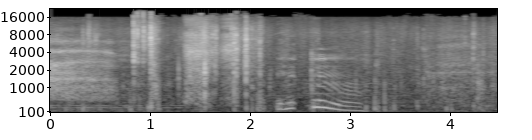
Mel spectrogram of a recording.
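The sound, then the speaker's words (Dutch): Footsteps crunch across ice in a quick, irregular run of brittle, crackling steps, fairly loud, before a voice briefly speaks. “is leuk om over ijs te lopen.”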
